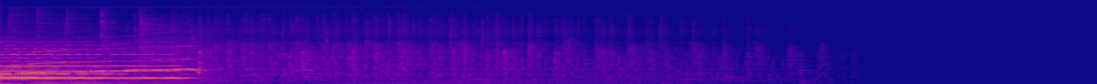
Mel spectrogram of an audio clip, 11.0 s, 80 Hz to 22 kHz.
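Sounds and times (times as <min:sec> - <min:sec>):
audience applause: 0:00.0 - 0:08.6.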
